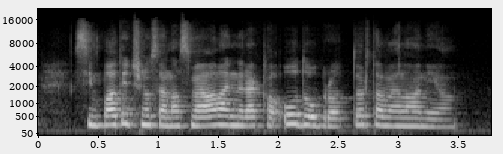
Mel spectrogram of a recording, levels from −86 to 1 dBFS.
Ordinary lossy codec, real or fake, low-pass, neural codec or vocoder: MP3, 96 kbps; fake; 19.8 kHz; codec, 44.1 kHz, 7.8 kbps, DAC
